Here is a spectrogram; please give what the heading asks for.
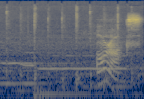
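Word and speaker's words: aurochs: It's a r a u r o c h. Uh, let's see. Orox. Orox. Orox.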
